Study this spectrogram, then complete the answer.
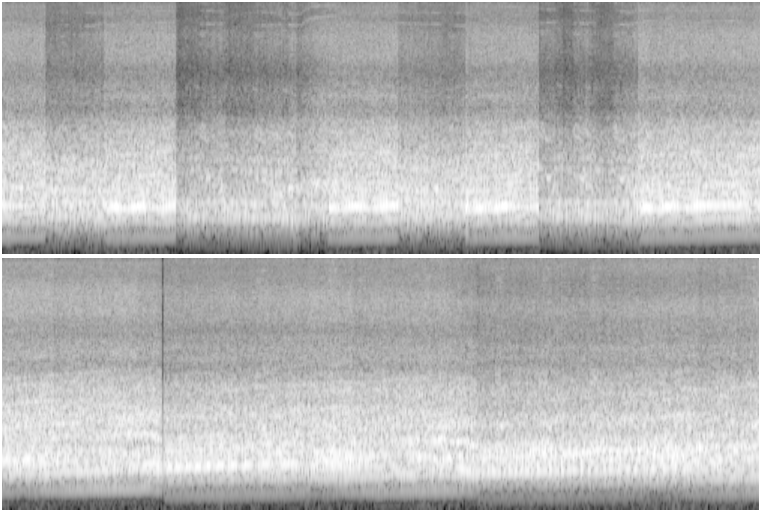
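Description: A car engine revs hard, its pitch rising and dropping as gears shift.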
